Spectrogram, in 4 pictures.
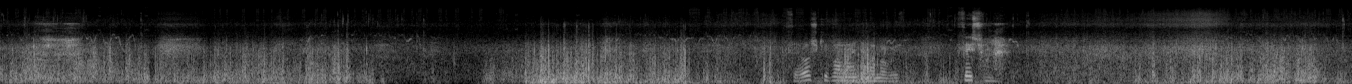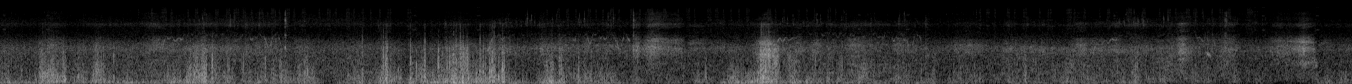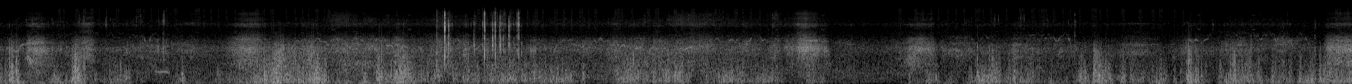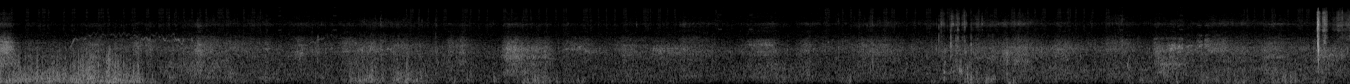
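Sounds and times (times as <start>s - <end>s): sea waves breaking on rocks: 0.0s - 35.0s
wind buffeting microphone: 0.0s - 54.0s.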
